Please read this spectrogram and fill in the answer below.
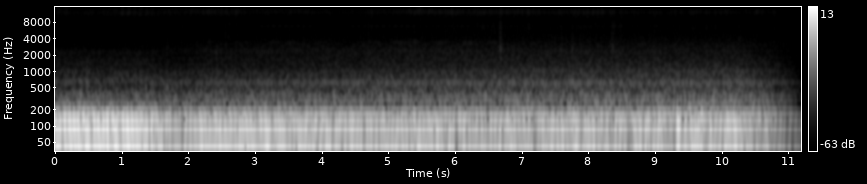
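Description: A steady low rumble, a little louder for the first second and a half, with a faint steady hum above it; it cuts off suddenly at the end.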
